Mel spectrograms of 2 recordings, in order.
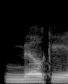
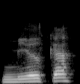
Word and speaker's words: Mielke: Milky, and it's like it's an Americanization of a German name, which is pronounced Mielke, but like who's gonna pronounce Mielke everywhere you go, right? So it just turned into Milky because the last letter is an E.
